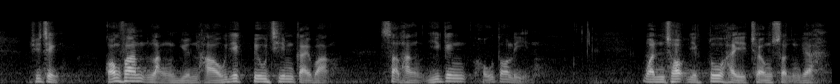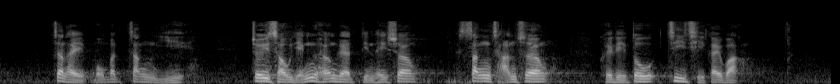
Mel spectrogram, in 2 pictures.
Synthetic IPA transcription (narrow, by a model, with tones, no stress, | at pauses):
t͡ʃyː˨˥t͡sɪ˨k̚ː | ɔː˨˥ŋfaː˥nlɐ̰˨˩ŋɥyː˨˩nhaː˨wjɪ˥k̚piː˥wt͡sʰiː˥mkɐ˧jwa̰ː˨k̚ | sɐ˨t̚hɐ˨˩ŋjiː˨˧k̬ɪ˥ŋho˨˥wt̪ɔː˥lḭː˨˩n | wɐ˨nt͡sʰɔː˧k̚jɪ˨k̚t̪o˥wɦɐ˨jt͡ʃʰœː˨ŋsɵ˨˩nkɐ˧ | t͡sɐ˥nhɐ˨jmo˨˧wmɐ˥t̚t͡sɐ˥ŋjiː˨˧˦ | t͡ʃɵ˧ɥsɐ˨wjɪ˨˥ŋɦœː˨˥ŋkɛ˧t̪iː˨nhe˧jsœː˥ŋsɐ˥ŋt͡sʰa̰ː˨˥nsœː˥ŋ | kʰɵ˨˧t̪e˨jt̪o˥wt͡siː˥t͡sʰiː˨˩kɐ˧jwa̰ː˨k̚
